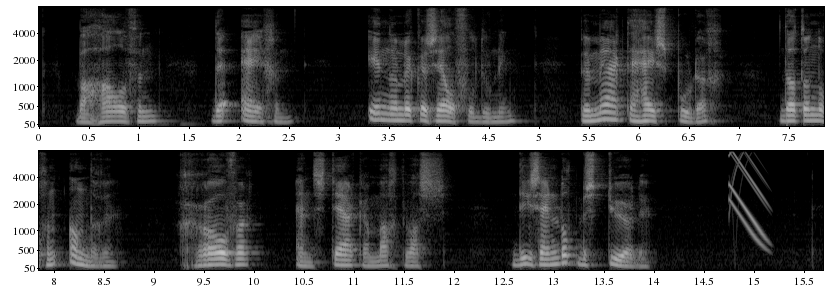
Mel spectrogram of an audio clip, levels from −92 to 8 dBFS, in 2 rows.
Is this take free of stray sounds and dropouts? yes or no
no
